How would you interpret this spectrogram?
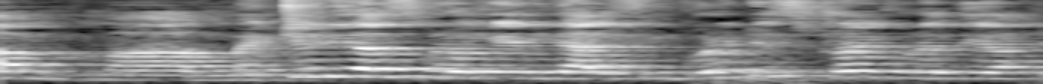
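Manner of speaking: normal talking voice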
